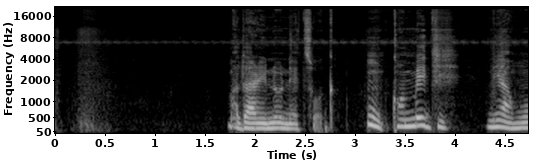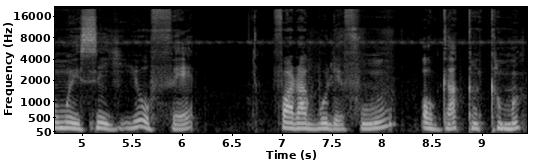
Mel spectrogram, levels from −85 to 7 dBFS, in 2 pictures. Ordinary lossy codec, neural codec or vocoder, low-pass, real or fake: none; vocoder, 48 kHz, 128 mel bands, Vocos; none; fake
